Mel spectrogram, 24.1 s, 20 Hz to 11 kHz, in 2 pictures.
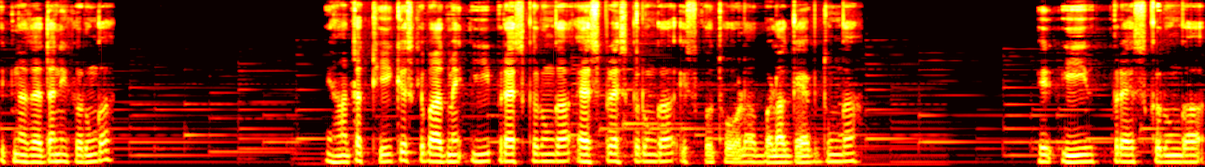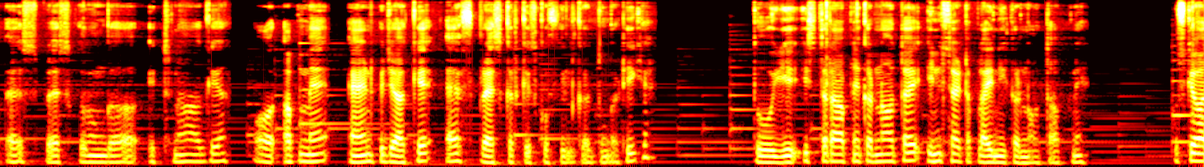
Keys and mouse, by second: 1.5 ctrl+z, 4.7 e, 10.3 e, 16.8 f, 20.4-22.6 middle drag, 22.7-24.0 middle drag.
